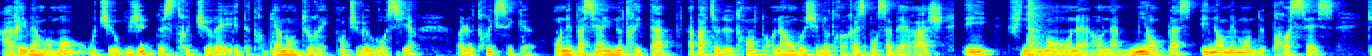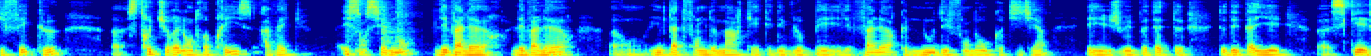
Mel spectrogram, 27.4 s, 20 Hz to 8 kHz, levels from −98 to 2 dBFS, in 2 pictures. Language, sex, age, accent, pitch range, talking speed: French, male, 50-69, French, 105-125 Hz, 195 wpm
